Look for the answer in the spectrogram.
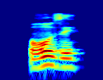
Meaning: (adjective) pinkish; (noun) rosé (a pale pink wine)
- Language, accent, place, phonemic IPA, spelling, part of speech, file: French, France, Lyon, /ʁo.ze/, rosé, adjective / noun, LL-Q150 (fra)-rosé.wav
